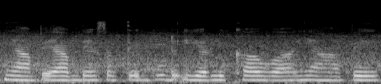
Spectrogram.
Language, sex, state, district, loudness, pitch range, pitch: Hindi, female, Haryana, Jhajjar, -16 LUFS, 195-205 Hz, 200 Hz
